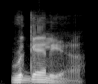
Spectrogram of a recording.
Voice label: "regalia", British

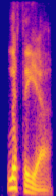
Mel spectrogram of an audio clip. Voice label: "lithia", American

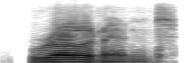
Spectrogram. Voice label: "rodent", American

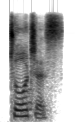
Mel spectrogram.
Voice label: "tortoise", Indian

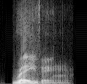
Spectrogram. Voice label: "raving", British

